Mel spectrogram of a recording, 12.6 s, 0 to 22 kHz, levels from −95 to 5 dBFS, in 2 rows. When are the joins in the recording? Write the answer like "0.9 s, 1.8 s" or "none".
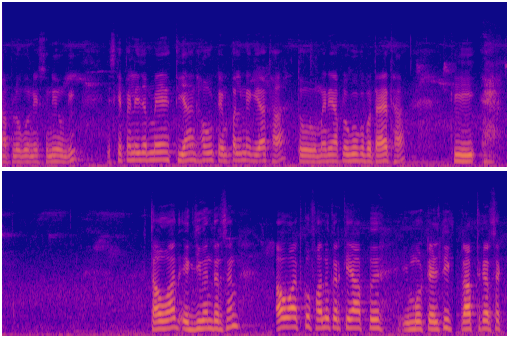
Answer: none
